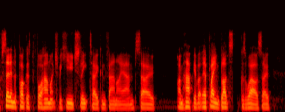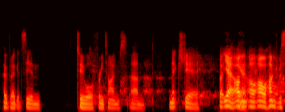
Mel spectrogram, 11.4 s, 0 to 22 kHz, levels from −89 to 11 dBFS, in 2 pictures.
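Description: At 4.67 to 4.83 s, a burst of packet loss drops about 140 ms: the last sound is stretched and faded out, then 40 ms of silence, visible as a smeared, fading stretch ending in a blank gap.

From 7.48 s to the end, feedback echo between two devices repeats the speech roughly every fifth of a second, peaking about 14 dB below it, appearing as stacked, thinning copies of each onset.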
